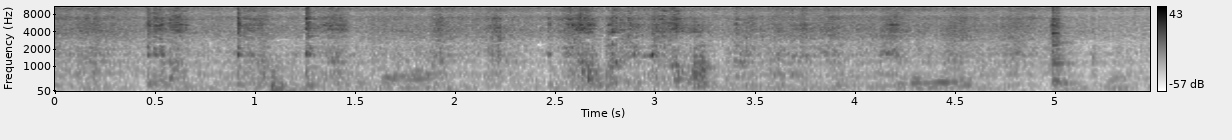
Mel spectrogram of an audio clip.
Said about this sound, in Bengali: তো এখানে কিন্তু পেঁয়াজটা আমি একসাথে নাড়িয়ে নেবো, ভালো করে কষিয়ে নেবো।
